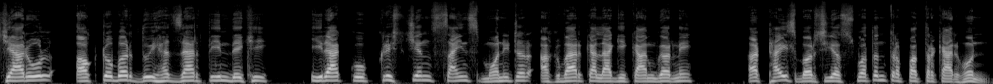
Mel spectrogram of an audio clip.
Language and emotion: Nepali, neutral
